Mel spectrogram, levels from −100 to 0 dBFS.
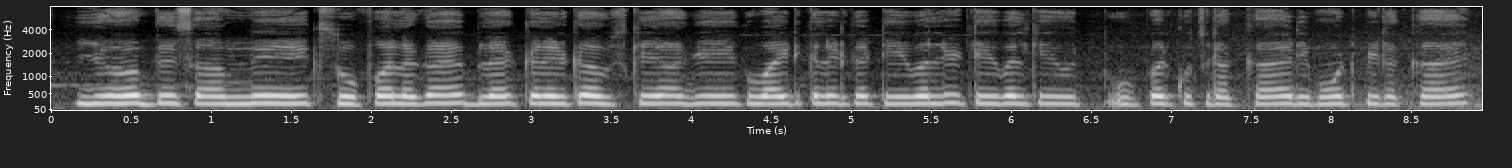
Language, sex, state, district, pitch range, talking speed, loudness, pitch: Hindi, male, Bihar, Muzaffarpur, 210-220 Hz, 210 wpm, -22 LUFS, 215 Hz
